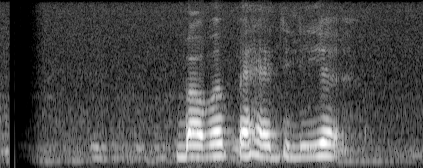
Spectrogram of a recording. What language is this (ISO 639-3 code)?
sin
